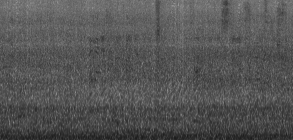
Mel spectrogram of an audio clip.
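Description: Cabin noise of an MTR Tung Chung Line K-train running at speed: a loud, steady low rumble of the wheels on the track and the running gear.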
